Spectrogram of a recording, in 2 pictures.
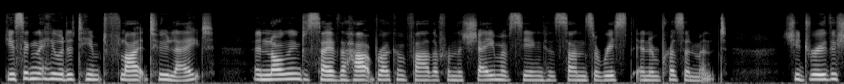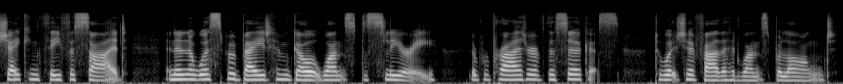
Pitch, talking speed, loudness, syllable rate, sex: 210 Hz, 190 wpm, -19 LUFS, 5.2 syllables/s, female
